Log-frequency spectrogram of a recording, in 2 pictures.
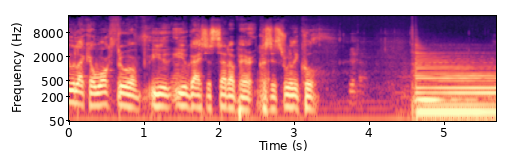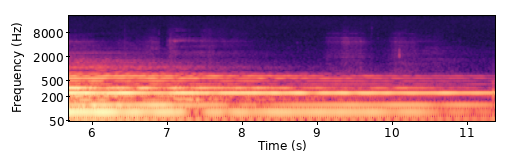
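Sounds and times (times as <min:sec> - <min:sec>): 
speech: 0:00.0 - 0:04.0
sharp struck note: 0:04.6 - 0:11.3
reverb freeze effect holding a shimmering drone chord: 0:04.7 - 0:11.3.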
